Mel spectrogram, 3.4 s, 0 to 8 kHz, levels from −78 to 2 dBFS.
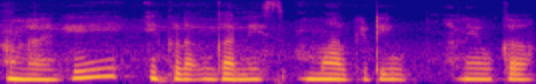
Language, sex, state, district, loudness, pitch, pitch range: Telugu, male, Andhra Pradesh, Annamaya, -17 LUFS, 190 Hz, 185-210 Hz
